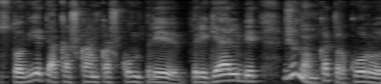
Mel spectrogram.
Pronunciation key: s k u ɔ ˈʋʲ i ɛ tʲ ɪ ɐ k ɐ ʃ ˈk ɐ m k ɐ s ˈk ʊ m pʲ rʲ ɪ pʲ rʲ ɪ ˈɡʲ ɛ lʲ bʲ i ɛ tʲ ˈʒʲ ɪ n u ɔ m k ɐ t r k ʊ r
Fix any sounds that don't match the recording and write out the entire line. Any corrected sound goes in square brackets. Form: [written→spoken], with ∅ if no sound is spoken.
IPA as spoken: s [k→t] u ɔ ˈʋʲ i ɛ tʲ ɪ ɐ k ɐ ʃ ˈk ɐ m k ɐ [s→ʃ] ˈk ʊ m pʲ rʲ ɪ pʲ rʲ ɪ ˈɡʲ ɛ lʲ bʲ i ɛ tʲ ˈʒʲ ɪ n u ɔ m k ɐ t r k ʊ r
